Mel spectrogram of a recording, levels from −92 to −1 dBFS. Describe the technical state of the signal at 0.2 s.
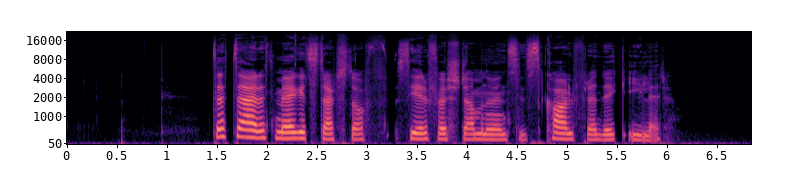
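The speech is intact at 0.2 s, with no fault present at that point.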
